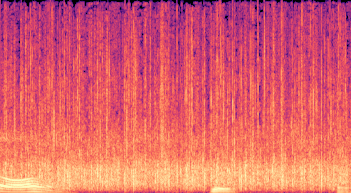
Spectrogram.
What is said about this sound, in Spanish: Han aplaudido los catalanes y luego un público, pues por simpatía también, ¿no?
